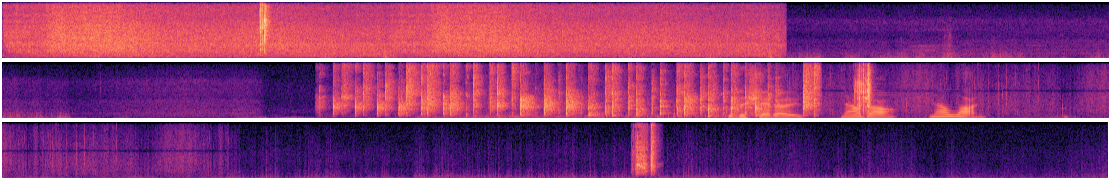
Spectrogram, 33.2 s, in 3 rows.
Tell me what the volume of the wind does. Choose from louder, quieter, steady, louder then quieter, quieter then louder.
quieter.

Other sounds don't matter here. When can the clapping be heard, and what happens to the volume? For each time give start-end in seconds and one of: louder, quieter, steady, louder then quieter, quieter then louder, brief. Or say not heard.
14.2-19.3 steady.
